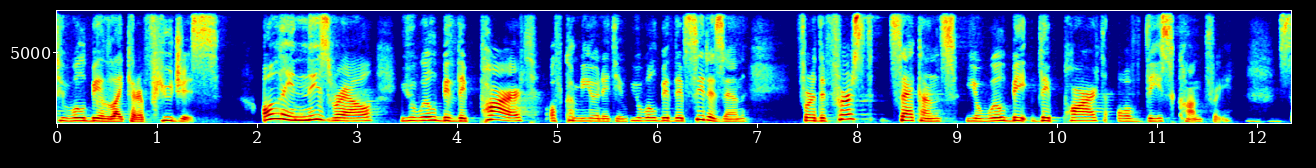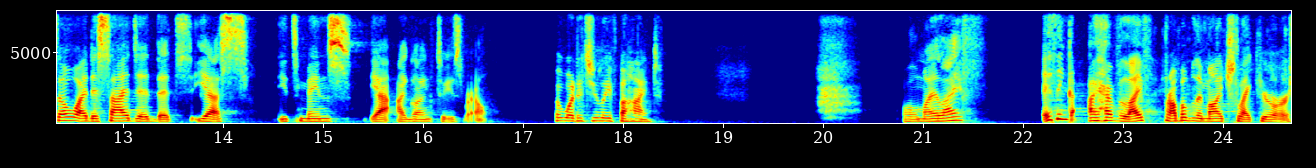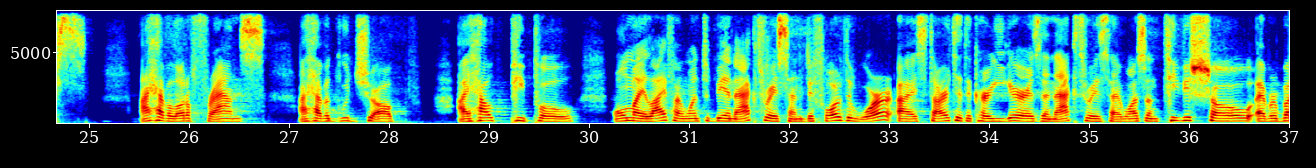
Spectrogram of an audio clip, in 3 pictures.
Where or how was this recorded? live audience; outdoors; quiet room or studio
live audience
